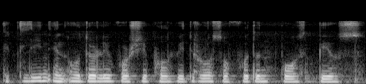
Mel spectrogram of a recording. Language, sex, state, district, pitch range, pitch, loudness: English, male, Nagaland, Kohima, 130-140 Hz, 135 Hz, -15 LUFS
